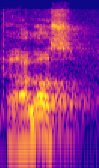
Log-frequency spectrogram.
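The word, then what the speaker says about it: καλός: a fifth bar bum so when you said a word like beautiful Carlos your voice rose on the second syllable Carlos like that of course it's become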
